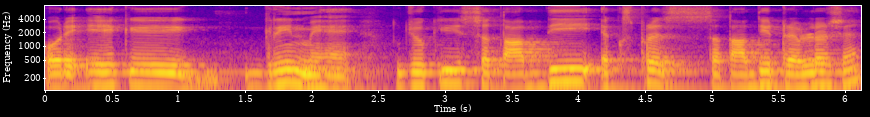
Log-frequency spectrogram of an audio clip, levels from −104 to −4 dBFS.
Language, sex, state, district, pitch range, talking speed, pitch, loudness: Hindi, male, Uttar Pradesh, Jalaun, 125-140 Hz, 125 wpm, 135 Hz, -19 LUFS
